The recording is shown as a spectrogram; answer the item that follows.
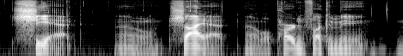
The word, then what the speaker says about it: Chiat: came from the MC who repeatedly mispronounced shi's name it's shiat oh shyat oh well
